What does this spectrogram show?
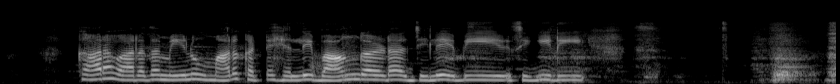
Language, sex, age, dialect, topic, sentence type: Kannada, female, 36-40, Mysore Kannada, agriculture, statement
